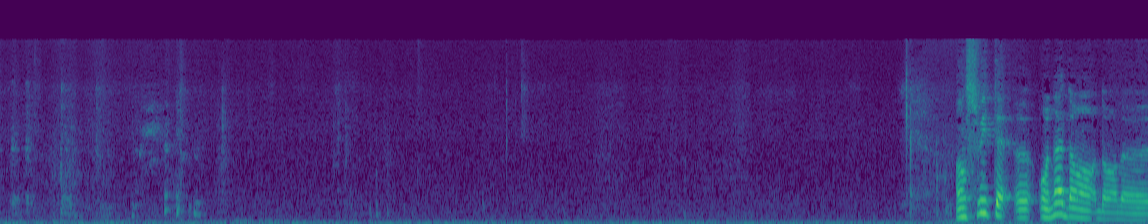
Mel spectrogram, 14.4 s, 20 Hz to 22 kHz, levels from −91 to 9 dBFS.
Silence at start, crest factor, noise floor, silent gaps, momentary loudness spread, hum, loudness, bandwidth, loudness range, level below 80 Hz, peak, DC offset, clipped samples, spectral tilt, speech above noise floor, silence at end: 0.15 s; 24 dB; -55 dBFS; none; 30 LU; none; -25 LUFS; 10.5 kHz; 28 LU; -56 dBFS; -8 dBFS; under 0.1%; under 0.1%; -6 dB/octave; 31 dB; 0 s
